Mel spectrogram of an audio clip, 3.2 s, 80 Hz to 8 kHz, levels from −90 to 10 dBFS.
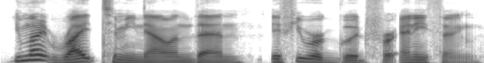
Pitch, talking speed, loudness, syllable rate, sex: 115 Hz, 280 wpm, -20 LUFS, 6.1 syllables/s, male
